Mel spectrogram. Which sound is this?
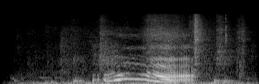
Igor Mmmm
A throaty grumble from our Alaskan Malamute, Igor. Recorded early morning in our bedroom with a Zoom H2, using the internal mics.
